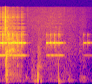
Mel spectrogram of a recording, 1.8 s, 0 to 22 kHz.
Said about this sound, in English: It's on airplane mode. Is that for something important? My 3 o'clock alarm. Is that... Do you have to go or something? Or? No, it's just the third hour. It's the hour of prayer, 3 o'clock.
